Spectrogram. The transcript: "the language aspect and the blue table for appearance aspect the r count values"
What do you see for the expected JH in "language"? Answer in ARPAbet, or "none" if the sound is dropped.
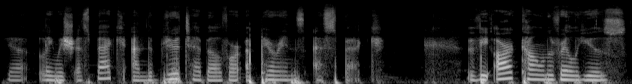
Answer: SH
